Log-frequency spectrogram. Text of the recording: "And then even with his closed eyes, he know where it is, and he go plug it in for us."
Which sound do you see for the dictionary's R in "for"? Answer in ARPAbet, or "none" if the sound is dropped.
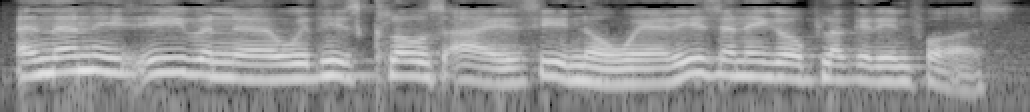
R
